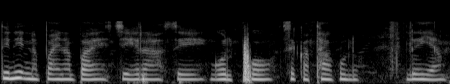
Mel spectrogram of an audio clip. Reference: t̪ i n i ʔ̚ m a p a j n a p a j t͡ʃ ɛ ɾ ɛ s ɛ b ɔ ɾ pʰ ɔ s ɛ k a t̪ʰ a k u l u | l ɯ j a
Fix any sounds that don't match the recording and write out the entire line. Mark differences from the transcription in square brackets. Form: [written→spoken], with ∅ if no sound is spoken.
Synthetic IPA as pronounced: t̪ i n i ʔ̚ [m→n] a p a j n a p a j t͡ʃ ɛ ɾ [ɛ→a] s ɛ [b→ɡ] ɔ [ɾ→l] pʰ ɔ s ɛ k a t̪ʰ a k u l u | l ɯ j a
